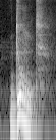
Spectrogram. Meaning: present participle of doen
- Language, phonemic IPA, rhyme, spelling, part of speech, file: Dutch, /dunt/, -unt, doend, verb, Nl-doend.ogg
